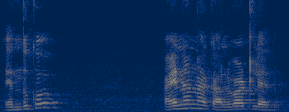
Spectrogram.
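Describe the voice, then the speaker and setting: A woman's voice: medium pitch, expressive, a little slow, darkish tone, a little hiss or hum, close to an everyday voice. A woman voicing a frightened man who stammers and murmurs anxiously. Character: frightened middle-aged man facing death.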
